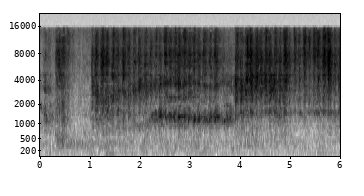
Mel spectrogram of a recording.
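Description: Manual toothbrush scrubbing teeth with quick back-and-forth strokes, starting about a second in.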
